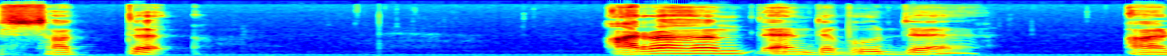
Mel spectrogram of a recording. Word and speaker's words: Satta: See the difference between Satta and Sattha. Satta, S-A-T-T-A. Sattha is S-A-T-T-H-A. When we talk about the Buddha, we use the spelling, when we write it, we use S-A-T-T-H-A and pronounce as Sattha, emphasis on last T-T-H-A. Stress it.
